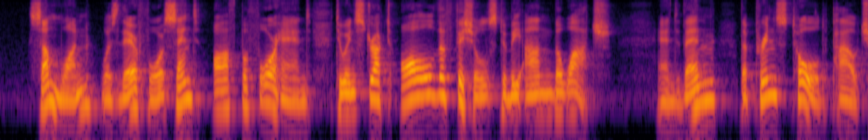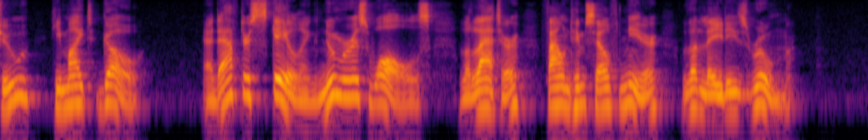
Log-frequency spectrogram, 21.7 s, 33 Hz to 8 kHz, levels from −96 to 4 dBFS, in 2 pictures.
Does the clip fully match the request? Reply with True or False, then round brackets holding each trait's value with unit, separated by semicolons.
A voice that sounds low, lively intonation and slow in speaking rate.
True (125 Hz; 8.6 semitones; 110 wpm)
